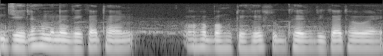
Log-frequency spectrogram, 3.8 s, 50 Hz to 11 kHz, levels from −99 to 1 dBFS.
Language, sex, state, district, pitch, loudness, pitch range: Chhattisgarhi, male, Chhattisgarh, Sarguja, 115 Hz, -17 LUFS, 110-125 Hz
